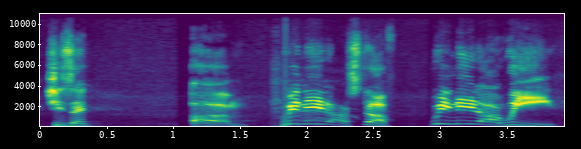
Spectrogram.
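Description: A man's voice: very high-pitched, wildly swooping pitch, slow pace, sharp tone, breathy edge, no room sound. A man appearing as a podcast guest, giving blunt, emphatic commentary. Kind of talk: opinionated commentary.

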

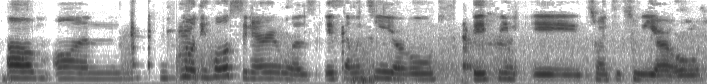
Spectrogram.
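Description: A woman's voice: medium pitch, steady tone, measured pace, darkish tone, a little hiss or hum, low-quality recording. An eighteen-year-old woman, hosting a casual group podcast and steering it with teasing humor. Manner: playful, teasing, steers the talk. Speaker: podcast host.

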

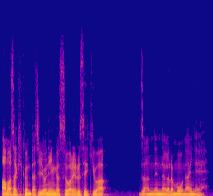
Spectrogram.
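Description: A man playing a suave, vain young ladies' man in a radio drama, with smooth, affected phrasing. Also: on the low side, normal speed, mellow, close to an everyday voice. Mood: suave, smug.

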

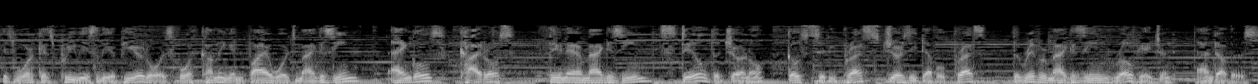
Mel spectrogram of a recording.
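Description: A man's voice: sits low, expressive, moderate pace, hardly any pauses. A man hosting a podcast, reading a scripted introduction and sign-off. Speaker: podcast host. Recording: dull lo-fi audio with music. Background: music.

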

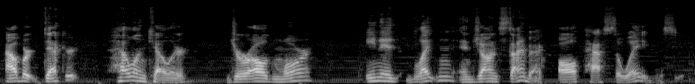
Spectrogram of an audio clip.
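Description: A man co-hosting a casual film podcast, relaxed and conversational, with frequent ums and you-knows. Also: mid-range voice, measured pace, faint music behind. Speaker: podcast co-host.

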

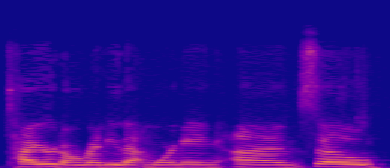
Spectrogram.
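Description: A soft-spoken woman in her thirties with a higher voice, a lawyer chatting as an interview guest with lots of fillers. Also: monotone, measured pace. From Texas. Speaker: business attorney guest. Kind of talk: casual interview talk.

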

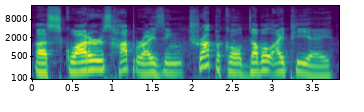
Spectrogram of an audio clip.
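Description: Brief: podcast co-host, man, congested nose, crude rambling banter, slightly higher voice. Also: unhurried, fairly bright tone, clean tone. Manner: rambling, profane, self-mocking. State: stuffed-up nose from a cold. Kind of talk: casual chat.

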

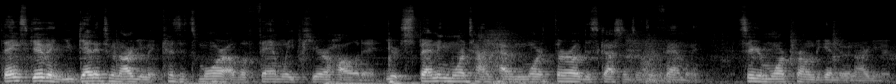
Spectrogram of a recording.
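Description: A man's voice: medium pitch, fast. A young man co-hosting a podcast, debating friends in a slangy, argumentative way with some swearing. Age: young adult. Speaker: podcast co-host. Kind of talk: casual debate among friends. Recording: roomy echo with background noise.

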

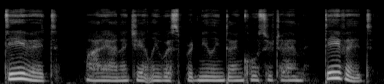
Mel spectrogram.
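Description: A woman voicing a gentle young storybook heroine, emotional, anguished and pleading. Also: on the low side, brisk, breathy edge. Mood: alarmed.

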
